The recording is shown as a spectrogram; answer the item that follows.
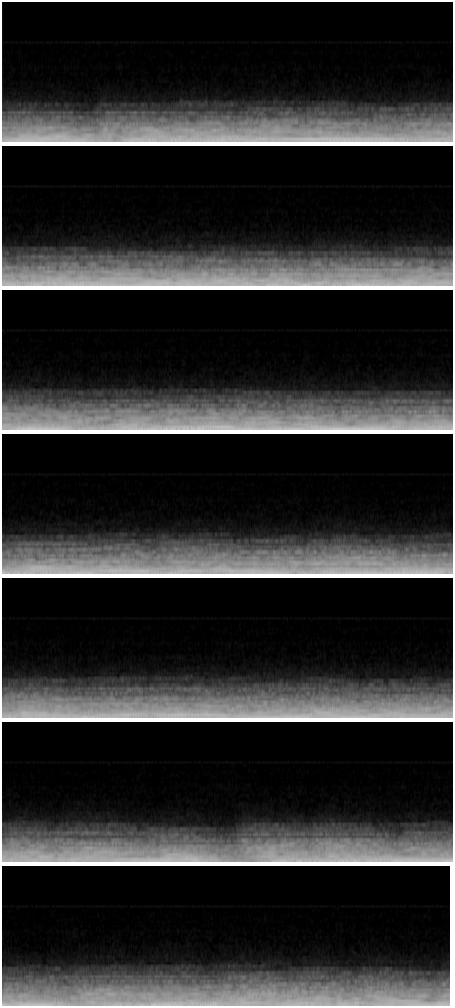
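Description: Pipe organ playing slow, sustained chords over a bass line that moves in steady steps, with a short break in the phrase near the end.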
